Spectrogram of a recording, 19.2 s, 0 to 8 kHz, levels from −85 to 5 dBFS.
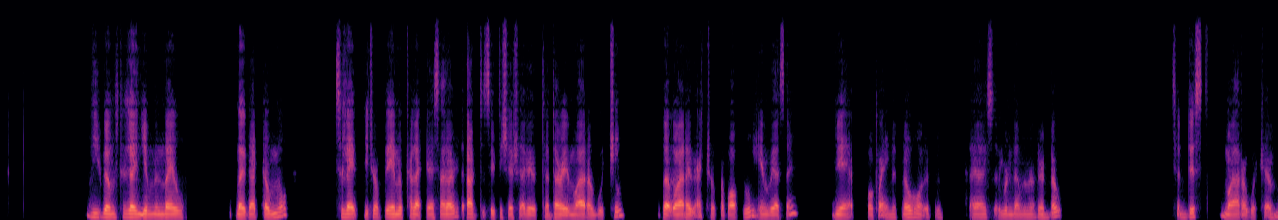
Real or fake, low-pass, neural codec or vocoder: fake; 7.2 kHz; codec, 16 kHz, 0.5 kbps, FreqCodec, larger model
